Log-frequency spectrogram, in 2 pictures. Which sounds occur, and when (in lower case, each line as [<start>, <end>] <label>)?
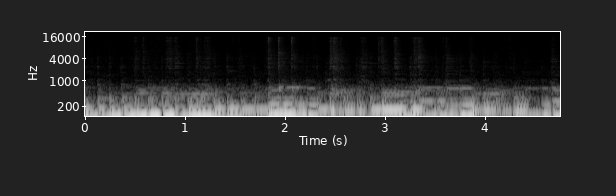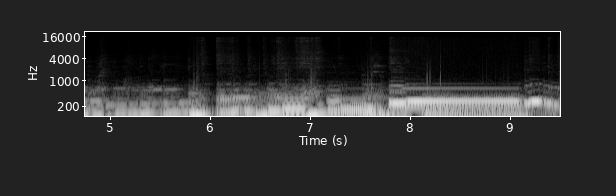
[0.00, 9.50] background noise
[0.00, 9.50] music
